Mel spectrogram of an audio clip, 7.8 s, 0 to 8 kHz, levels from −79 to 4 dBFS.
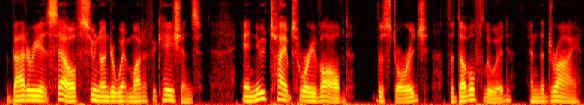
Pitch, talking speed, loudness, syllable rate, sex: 125 Hz, 140 wpm, -19 LUFS, 5.4 syllables/s, male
